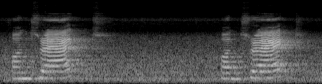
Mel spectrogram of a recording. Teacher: इसमें जो स्ट्रेस है वो ट्रैक्ट पे है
